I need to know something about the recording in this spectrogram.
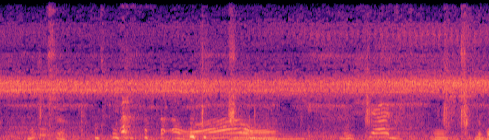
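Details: A steady, high-pitched insect drone rings without pause in a mangrove, heard from a bridge, with people talking in the background.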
